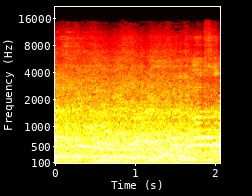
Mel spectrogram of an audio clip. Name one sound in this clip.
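An older man speaks through a microphone.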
